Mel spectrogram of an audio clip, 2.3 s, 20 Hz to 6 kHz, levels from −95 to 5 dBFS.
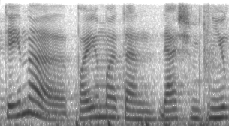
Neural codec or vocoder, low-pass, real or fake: none; 5.4 kHz; real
